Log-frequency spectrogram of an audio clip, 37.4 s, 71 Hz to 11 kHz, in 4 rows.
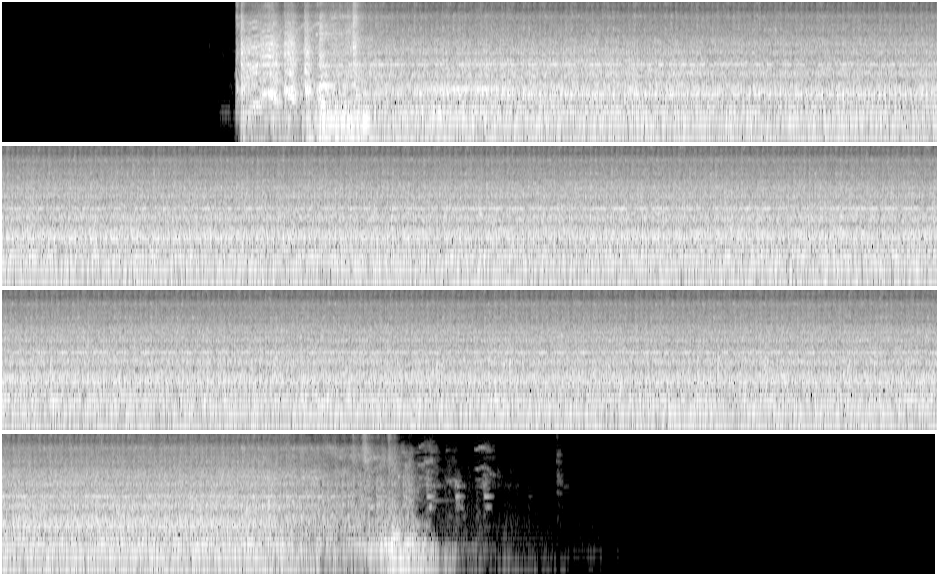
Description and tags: motor de camion / truck engine
motor de camion encendiendose y apagandose
grabado con Xiaomi redmi 6 y Rec Forge II
truck engine running on and off
recorded with Xiaomi redmi 6 and Rec Forge II
automobile, car, engine, motor, vehicle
